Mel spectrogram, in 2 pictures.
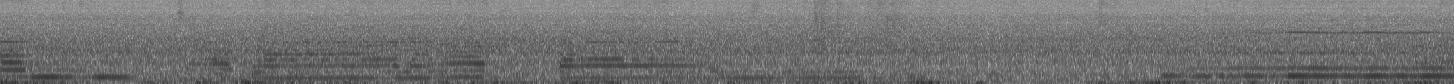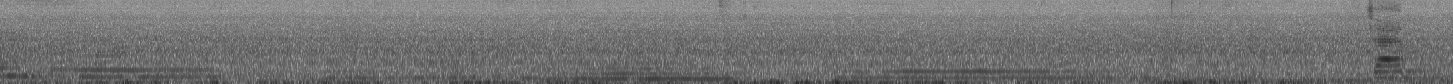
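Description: A voice humming a slow, wordless tune of long held notes, each lasting a second or two, with a steady low rumble underneath.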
